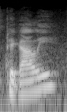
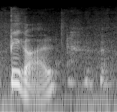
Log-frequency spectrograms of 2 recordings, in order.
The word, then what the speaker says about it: Pigalle: I thought it was Pigalle, and then I tried to explain to that bakery owner, yeah, we're near Pigalle, and she's like, you mean Pigalle?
